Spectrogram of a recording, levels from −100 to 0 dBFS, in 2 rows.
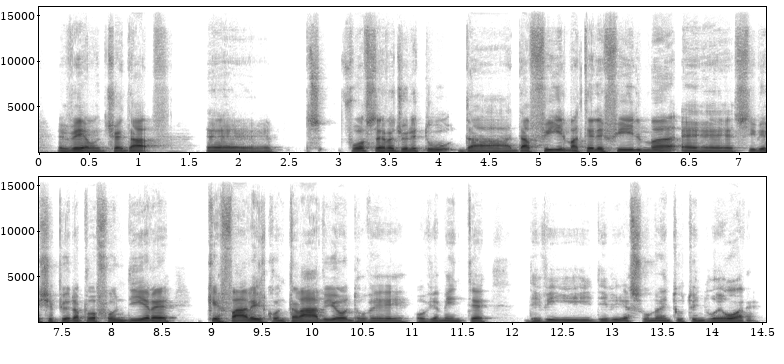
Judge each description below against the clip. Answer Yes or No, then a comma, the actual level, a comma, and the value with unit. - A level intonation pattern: No, average, 3.1 semitones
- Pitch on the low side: Yes, low, 110 Hz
